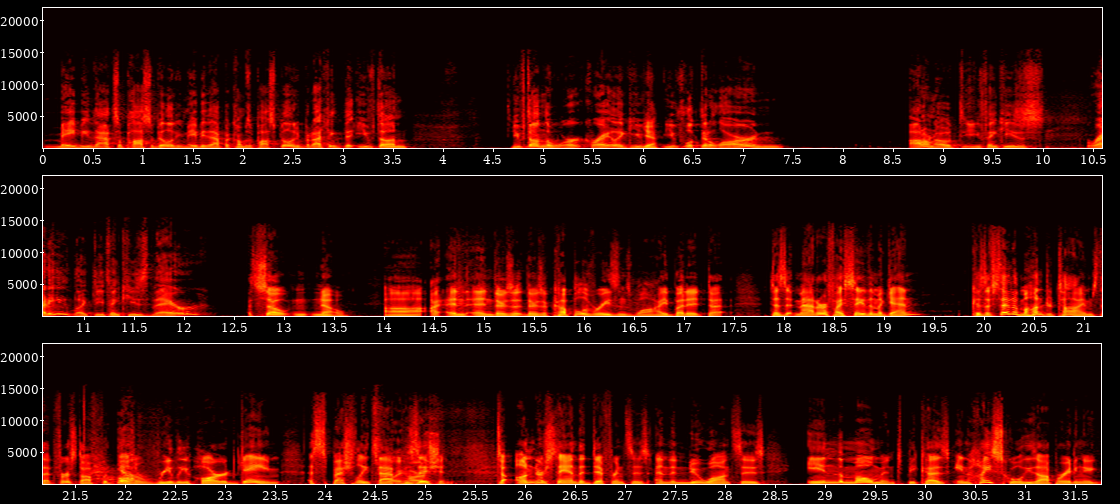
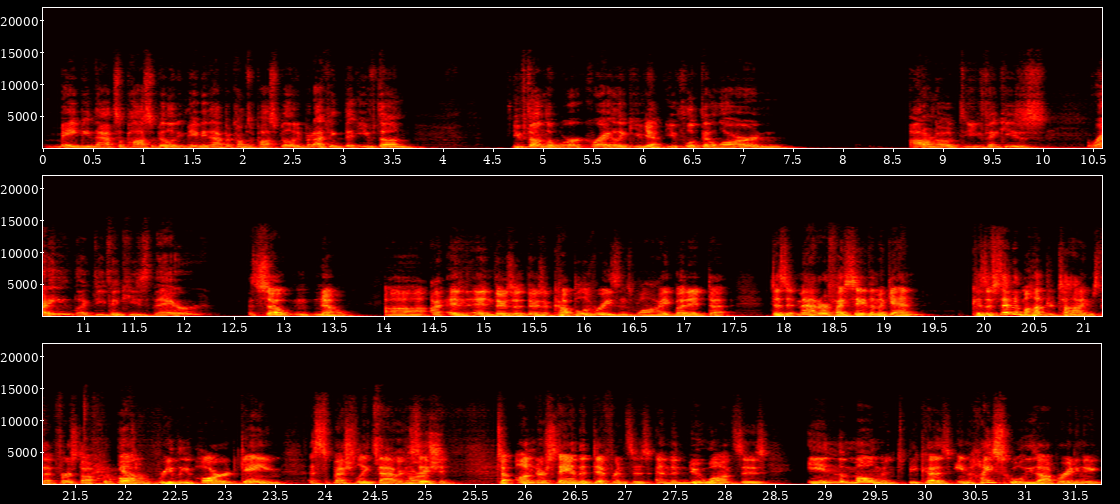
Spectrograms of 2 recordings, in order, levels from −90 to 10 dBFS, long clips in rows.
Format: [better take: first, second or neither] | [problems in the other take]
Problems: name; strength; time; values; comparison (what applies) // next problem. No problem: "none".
first | off-mic speech; far // room echo; very slight; dies away in 0.2 s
